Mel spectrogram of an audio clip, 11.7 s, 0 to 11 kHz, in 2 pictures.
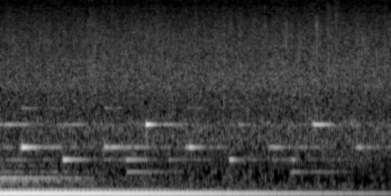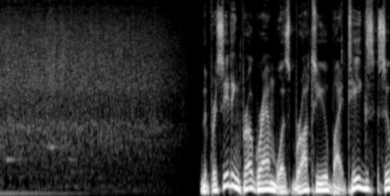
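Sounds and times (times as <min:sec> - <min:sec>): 
steady rain pattering on a hard surface: 0:00.0 - 0:08.8
speech: 0:09.0 - 0:11.7.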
